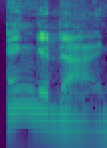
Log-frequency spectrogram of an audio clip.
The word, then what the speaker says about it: Engadine: Engadine, yep.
